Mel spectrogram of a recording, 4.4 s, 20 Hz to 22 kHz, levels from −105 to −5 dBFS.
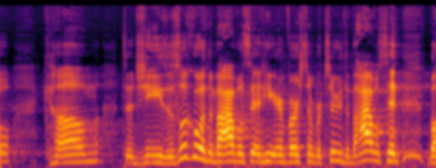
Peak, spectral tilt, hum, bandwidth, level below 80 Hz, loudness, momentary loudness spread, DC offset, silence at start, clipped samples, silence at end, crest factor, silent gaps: -2 dBFS; -4.5 dB/octave; none; 19.5 kHz; -60 dBFS; -22 LUFS; 16 LU; under 0.1%; 0 s; under 0.1%; 0 s; 22 dB; none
